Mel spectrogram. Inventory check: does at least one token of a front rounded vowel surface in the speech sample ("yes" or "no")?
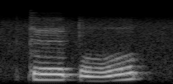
yes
